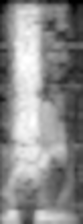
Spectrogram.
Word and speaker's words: machine: The word machine is stressed on the second syllable.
